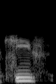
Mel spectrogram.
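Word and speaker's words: Kyiv: It's near the border with Poland, and it's about 500 kilometers west of Kiev, or Kiev is how the Ukrainians pronounce it.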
